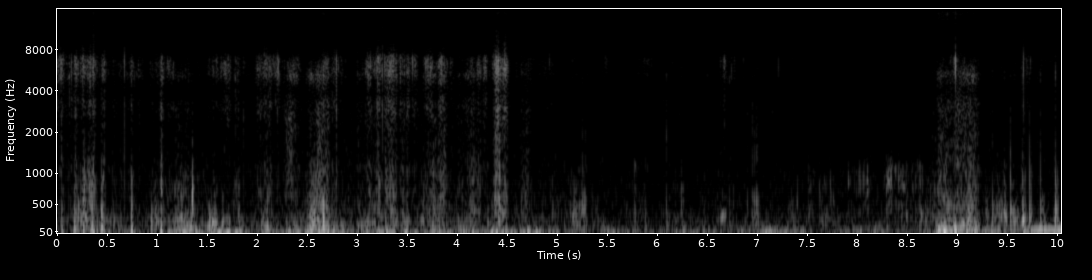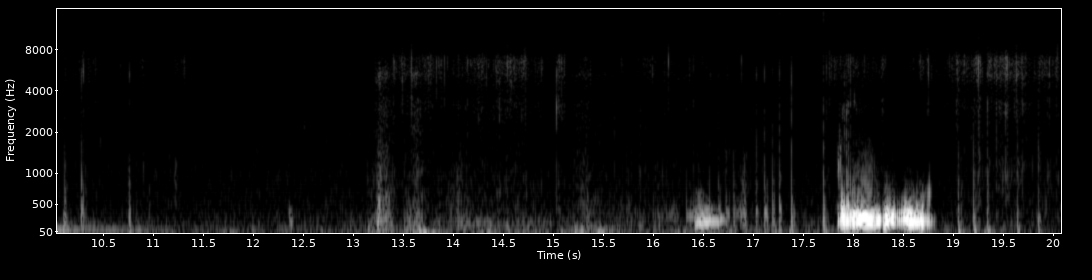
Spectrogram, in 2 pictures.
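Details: Morning stomach growling on waking, very hungry: faint crackling and soft gurgles, then a short, louder low gurgling rumble.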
